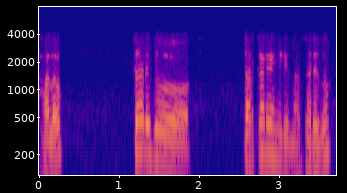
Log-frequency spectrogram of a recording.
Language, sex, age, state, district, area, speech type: Kannada, male, 18-30, Karnataka, Bellary, rural, conversation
